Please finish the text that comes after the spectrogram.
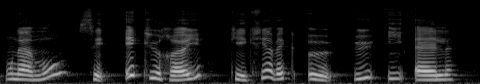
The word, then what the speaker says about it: écureuil: Ici, on a un mot, c'est écureuil, qui est écrit avec E-U-I-L. Écureuil. On entend bien le œil.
